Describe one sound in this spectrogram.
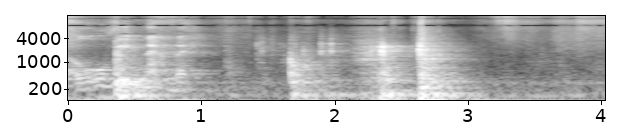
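A wooden board knocks and scrapes against a table.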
